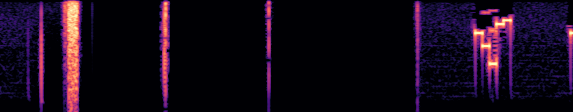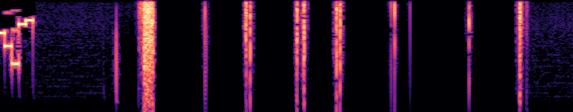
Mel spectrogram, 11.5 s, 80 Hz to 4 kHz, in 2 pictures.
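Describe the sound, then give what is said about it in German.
Fire brigade radio alerting tones from the Jena dispatch centre, alerting to a building fire at Hintergasse 27 in Bürgel at 20:30: two short runs of stepped electronic beeps, framed by sharp radio clicks and static bursts before and after, with no voices. “Hier Leitstelle Jena mit Alarmierung DTS SHK, Bürgel, Hintergasse 27, Brandgebäude.”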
